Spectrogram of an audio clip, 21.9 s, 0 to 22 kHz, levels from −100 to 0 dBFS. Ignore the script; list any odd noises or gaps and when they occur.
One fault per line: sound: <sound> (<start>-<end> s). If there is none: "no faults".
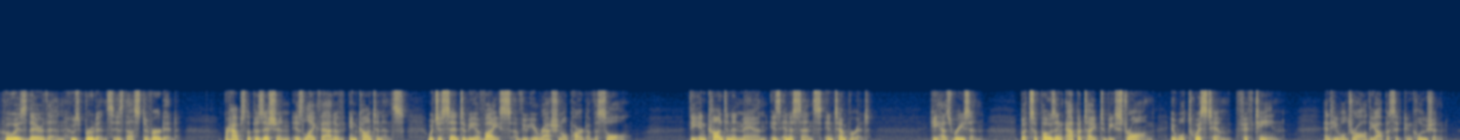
no faults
